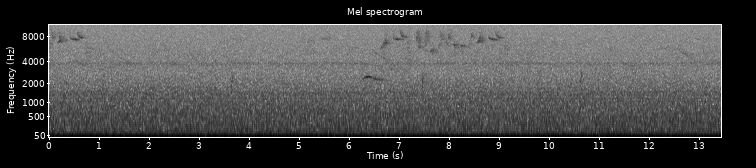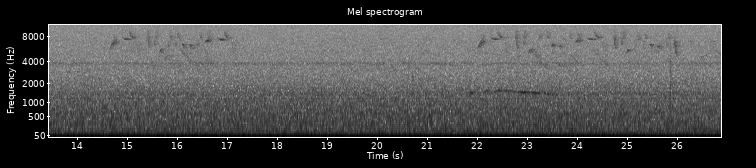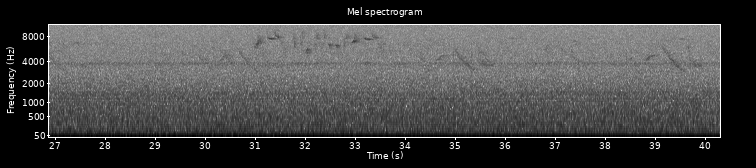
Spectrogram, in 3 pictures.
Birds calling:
Rufous-collared Sparrow (Zonotrichia capensis), Steely-vented Hummingbird (Saucerottia saucerottei)

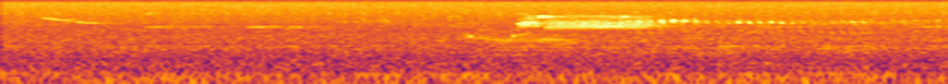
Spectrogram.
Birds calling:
Red-winged Blackbird (Agelaius phoeniceus)

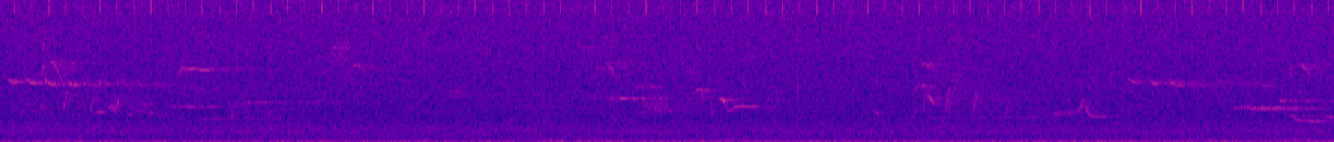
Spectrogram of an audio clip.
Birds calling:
Wood Thrush (Hylocichla mustelina), Red-winged Blackbird (Agelaius phoeniceus), Eastern Kingbird (Tyrannus tyrannus)

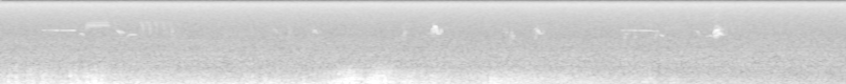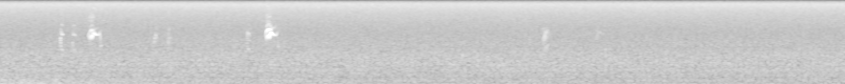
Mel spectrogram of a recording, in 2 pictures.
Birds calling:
White-crowned Sparrow (Zonotrichia leucophrys), Gray-crowned Rosy-Finch (Leucosticte tephrocotis)

